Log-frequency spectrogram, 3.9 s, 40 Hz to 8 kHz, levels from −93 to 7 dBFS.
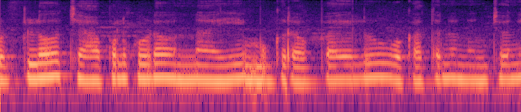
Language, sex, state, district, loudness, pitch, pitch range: Telugu, female, Andhra Pradesh, Sri Satya Sai, -17 LUFS, 185 Hz, 180-195 Hz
